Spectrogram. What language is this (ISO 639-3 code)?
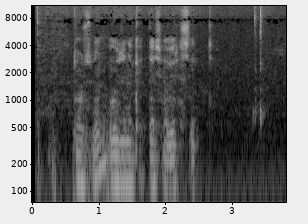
uzb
